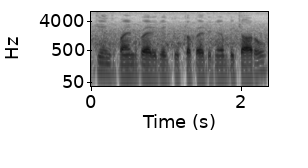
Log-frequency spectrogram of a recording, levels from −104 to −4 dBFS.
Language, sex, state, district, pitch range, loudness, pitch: Garhwali, male, Uttarakhand, Tehri Garhwal, 85-90 Hz, -21 LUFS, 90 Hz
